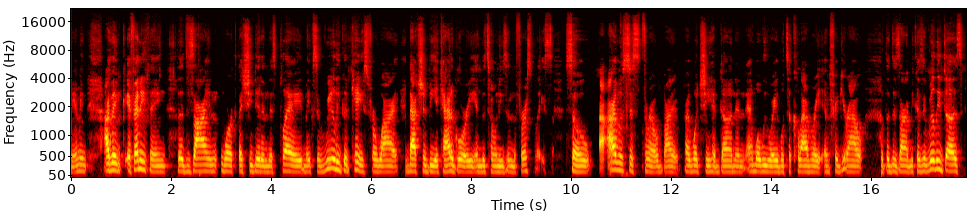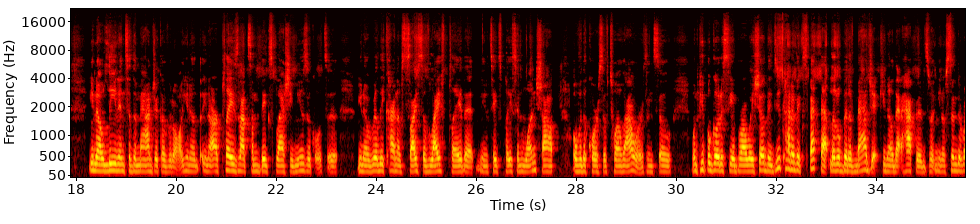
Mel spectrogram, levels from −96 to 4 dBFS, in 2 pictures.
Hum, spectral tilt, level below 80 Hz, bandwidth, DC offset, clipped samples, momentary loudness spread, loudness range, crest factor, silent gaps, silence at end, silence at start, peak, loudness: none; -6 dB/octave; -74 dBFS; 19 kHz; under 0.1%; under 0.1%; 10 LU; 4 LU; 20 dB; none; 0 s; 0 s; -12 dBFS; -31 LUFS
